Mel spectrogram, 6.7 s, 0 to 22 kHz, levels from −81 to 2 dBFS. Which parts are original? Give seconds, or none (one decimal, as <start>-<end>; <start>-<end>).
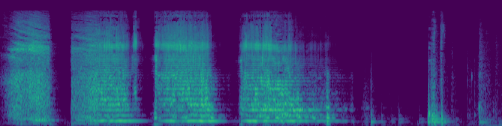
0.0-1.3; 4.7-6.7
